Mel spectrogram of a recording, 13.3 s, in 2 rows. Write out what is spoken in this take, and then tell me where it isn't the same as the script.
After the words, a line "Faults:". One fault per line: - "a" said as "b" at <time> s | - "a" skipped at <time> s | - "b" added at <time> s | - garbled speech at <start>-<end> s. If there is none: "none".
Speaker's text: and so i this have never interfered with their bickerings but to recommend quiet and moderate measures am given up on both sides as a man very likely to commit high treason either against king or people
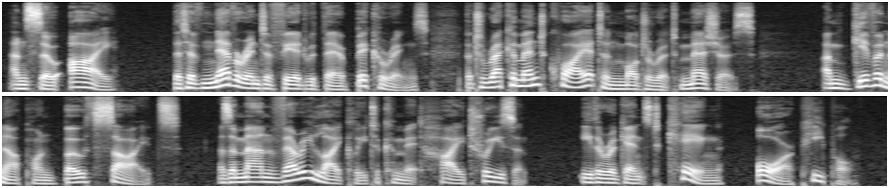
and so i that have never interfered with their bickerings but to recommend quiet and moderate measures am given up on both sides as a man very likely to commit high treason either against king or people
Faults:
- "this" said as "that" at 1.3 s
